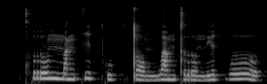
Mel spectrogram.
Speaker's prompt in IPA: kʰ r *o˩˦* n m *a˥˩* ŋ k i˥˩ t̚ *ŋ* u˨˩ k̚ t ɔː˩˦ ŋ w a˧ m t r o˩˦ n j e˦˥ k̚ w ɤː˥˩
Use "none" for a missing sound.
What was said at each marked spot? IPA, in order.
o˥˩, a˧, k

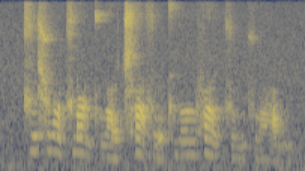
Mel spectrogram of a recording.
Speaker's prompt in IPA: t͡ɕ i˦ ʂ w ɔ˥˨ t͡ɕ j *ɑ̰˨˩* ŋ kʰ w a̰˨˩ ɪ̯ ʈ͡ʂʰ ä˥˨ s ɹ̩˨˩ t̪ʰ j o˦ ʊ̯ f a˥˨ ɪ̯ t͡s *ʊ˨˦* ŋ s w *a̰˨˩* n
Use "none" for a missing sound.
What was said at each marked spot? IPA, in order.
ɑ˥˨, ʊ˨˦, a̰˨˩

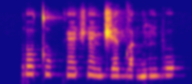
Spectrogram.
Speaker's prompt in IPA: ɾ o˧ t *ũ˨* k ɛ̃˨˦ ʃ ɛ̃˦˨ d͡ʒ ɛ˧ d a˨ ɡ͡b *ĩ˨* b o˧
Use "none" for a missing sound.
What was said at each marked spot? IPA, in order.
u˨, ĩ˧

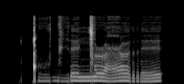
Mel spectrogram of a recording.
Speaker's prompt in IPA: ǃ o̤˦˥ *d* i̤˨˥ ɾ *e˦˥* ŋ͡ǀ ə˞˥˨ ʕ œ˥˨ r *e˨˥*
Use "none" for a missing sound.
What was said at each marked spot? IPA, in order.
d, e˦˥, e˨˥

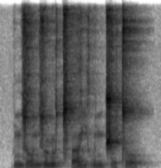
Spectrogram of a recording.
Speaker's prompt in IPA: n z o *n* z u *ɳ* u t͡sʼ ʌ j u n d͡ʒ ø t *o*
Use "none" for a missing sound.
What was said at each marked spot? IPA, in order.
n, ɳ, o

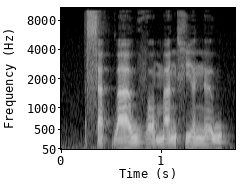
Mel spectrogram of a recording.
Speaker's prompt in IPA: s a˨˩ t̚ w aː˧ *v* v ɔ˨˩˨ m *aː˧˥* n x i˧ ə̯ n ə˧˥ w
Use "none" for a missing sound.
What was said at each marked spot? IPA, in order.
w, a˧˥

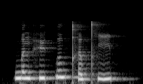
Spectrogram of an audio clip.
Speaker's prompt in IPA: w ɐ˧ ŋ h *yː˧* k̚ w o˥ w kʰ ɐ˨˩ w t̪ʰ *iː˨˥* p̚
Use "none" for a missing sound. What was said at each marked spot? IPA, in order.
yː˧, iː˨˥

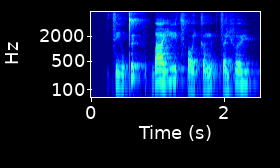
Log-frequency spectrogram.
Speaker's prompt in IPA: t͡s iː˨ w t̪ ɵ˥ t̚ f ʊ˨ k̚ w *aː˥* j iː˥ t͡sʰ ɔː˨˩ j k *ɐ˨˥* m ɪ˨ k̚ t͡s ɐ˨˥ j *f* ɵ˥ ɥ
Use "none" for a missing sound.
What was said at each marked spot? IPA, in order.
aː˥, ɐ˨˥, f

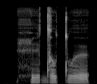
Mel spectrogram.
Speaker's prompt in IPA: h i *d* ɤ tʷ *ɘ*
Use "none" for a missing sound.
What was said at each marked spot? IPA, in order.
d, ɘ

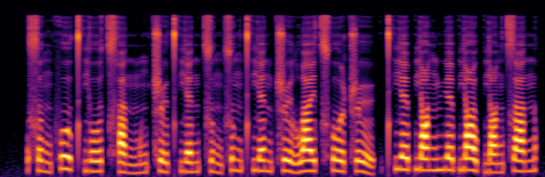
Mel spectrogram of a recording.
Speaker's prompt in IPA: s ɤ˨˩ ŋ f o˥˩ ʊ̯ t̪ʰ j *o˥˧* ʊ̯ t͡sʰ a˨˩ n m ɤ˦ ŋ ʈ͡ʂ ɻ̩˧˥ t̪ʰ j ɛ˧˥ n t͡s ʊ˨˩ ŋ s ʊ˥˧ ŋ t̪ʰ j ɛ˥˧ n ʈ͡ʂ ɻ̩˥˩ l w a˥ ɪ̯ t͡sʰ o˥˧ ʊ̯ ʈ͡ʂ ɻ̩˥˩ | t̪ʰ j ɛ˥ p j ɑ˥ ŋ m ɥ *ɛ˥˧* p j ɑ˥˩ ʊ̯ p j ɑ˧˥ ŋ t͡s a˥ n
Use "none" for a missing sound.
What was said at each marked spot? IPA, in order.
o˧˥, ɛ˥˧

